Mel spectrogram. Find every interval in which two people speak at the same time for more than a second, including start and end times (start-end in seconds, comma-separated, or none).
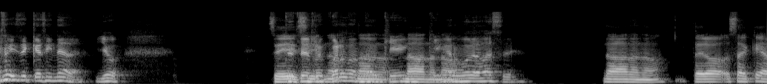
2.8-4.7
